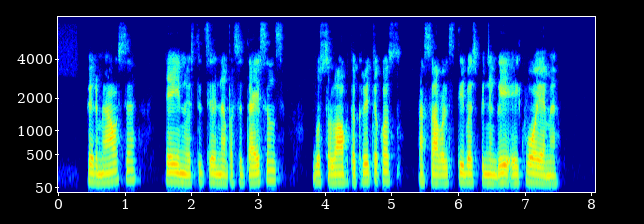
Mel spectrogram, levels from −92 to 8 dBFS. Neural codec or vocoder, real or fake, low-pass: vocoder, 24 kHz, 100 mel bands, Vocos; fake; 7.2 kHz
